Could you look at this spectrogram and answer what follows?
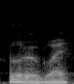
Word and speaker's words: Uruguay: I know Uruguay is the maybe more correct pronunciation, but I will use the American Uruguay just because that's what we understand, and I'm not trying to be elitist or whatever and say it different.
